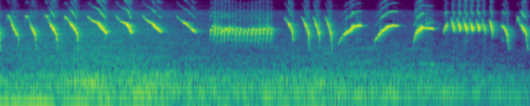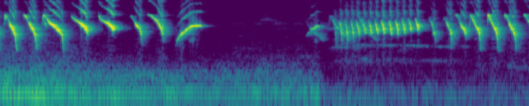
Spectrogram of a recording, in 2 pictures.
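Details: Training song of a canary: brisk runs of sweeping notes broken by buzzy trills, a brief silent gap, then a resumed rolling trill with quick strokes.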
